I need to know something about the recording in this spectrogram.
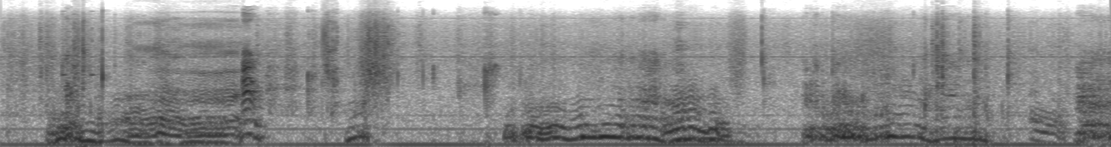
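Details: Toy poodle vocalizing near a newly arrived soft crate, one of two poodles present; long undulating growly moans repeat in three stretches, each wobbling up and down in pitch, over a steady hum.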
